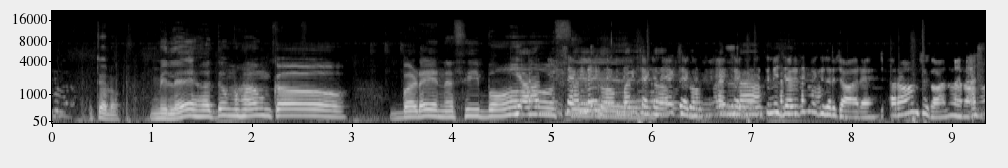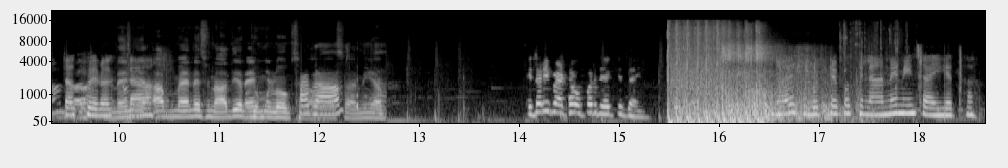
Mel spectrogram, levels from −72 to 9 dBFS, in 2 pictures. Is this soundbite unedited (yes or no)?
no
